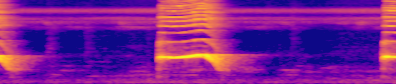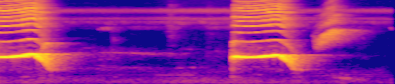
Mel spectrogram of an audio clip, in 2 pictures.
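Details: Tuwu bird song: three loud, full whistled notes, each rising slightly and ending in a downward slur, spaced roughly every two and a half seconds. A faint short high note follows the last one. The setting is quiet.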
